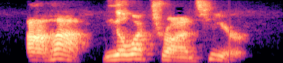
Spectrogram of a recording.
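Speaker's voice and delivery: ordinary delivery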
